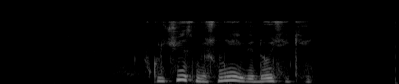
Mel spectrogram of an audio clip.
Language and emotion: Russian, neutral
